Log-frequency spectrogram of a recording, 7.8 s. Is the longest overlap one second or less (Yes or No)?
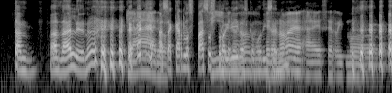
No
